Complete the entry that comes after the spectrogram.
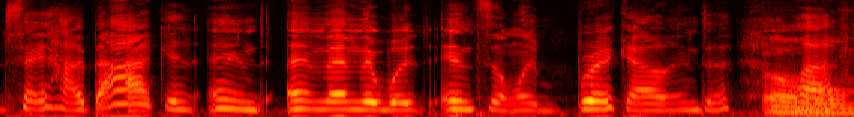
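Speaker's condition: Cerebral palsy

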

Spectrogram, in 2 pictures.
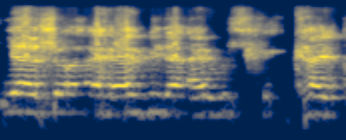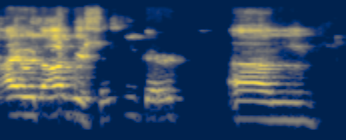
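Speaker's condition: Cerebral palsy; full-time wheelchair user

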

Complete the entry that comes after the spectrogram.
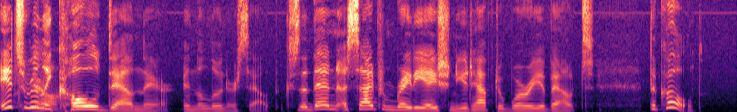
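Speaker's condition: No condition

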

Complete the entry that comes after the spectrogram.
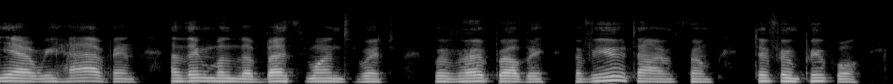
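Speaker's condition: ALS; diagnosed at age 29, just before 30th birthday; voice still clear, uncertain how long clear speech will last, voice banking largely completed

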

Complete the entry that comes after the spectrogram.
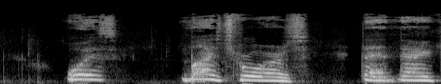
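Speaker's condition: ALS; slower form, onset at 52 with hand weakness, diagnosed at Mount Sinai, NFL head trauma suspected; body starting to fail, treatment from Dr. Merit Sukovich, Massachusetts General, slows progression by a third; voice has lost its timbre

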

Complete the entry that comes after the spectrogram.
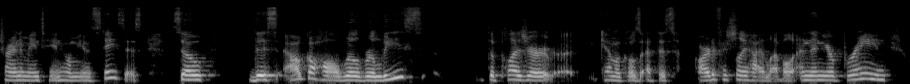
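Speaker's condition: No condition

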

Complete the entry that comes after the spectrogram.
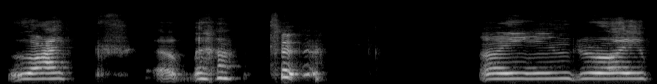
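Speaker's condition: Spastic quadriplegic cerebral palsy; some tightness in all four limbs, wheelchair user; CP accent, sultry disability accent, listeners may need to listen closely

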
